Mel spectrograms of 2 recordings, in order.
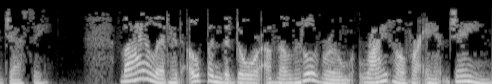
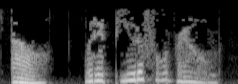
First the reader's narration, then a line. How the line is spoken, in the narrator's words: she whispered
